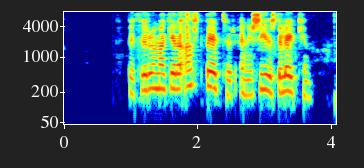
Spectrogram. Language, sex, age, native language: Icelandic, female, 30-39, Icelandic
